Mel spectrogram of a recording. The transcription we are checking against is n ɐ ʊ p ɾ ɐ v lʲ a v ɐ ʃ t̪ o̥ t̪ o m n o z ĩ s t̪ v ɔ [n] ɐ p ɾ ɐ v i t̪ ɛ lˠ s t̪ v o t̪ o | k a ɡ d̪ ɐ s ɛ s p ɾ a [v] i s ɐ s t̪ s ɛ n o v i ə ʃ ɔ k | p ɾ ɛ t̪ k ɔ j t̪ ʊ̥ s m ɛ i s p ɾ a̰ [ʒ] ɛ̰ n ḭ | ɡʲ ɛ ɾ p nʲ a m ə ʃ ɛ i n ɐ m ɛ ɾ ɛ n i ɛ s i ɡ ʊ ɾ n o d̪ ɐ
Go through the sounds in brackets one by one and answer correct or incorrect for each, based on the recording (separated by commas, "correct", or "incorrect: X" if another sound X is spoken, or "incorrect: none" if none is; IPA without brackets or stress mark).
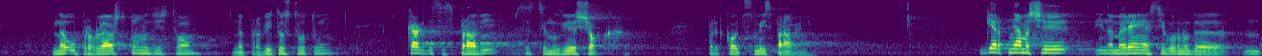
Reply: correct, correct, incorrect: v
